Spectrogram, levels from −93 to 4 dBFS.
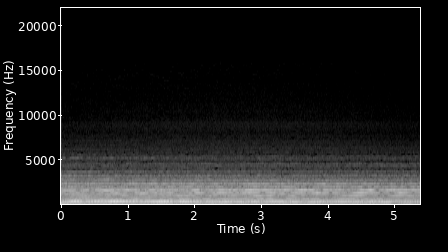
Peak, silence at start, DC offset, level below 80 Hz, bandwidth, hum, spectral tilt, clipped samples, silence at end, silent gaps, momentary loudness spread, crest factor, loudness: -6 dBFS; 0 s; under 0.1%; -40 dBFS; 5.6 kHz; none; -9 dB/octave; under 0.1%; 0 s; none; 4 LU; 14 dB; -20 LUFS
